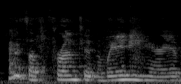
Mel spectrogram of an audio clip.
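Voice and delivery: ordinary delivery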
